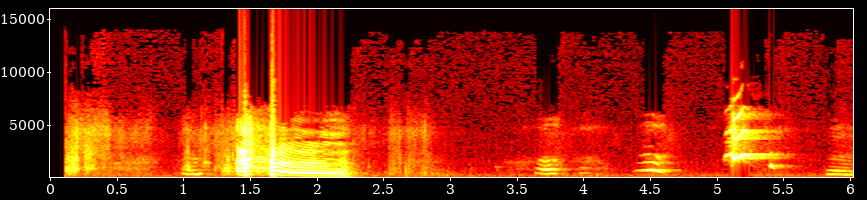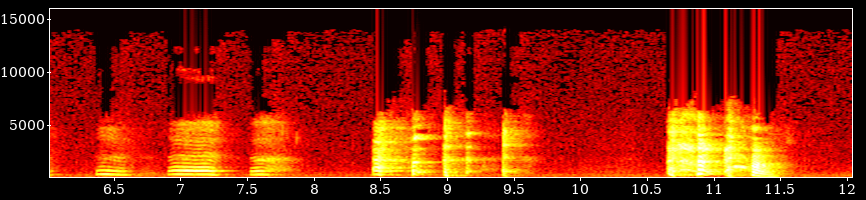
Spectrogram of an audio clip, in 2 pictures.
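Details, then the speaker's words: A young child playfully fake-coughs and babbles, imitating a parent's cough rather than truly coughing. "Sen bacak kadar boyundan numara mı yapıyorsun? Gel buraya gel. Abo bu kız da hasta ya. Nasıl öksürüyor ha?"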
